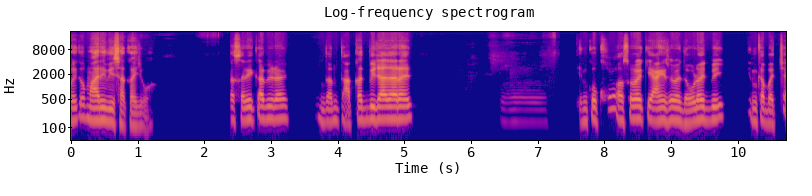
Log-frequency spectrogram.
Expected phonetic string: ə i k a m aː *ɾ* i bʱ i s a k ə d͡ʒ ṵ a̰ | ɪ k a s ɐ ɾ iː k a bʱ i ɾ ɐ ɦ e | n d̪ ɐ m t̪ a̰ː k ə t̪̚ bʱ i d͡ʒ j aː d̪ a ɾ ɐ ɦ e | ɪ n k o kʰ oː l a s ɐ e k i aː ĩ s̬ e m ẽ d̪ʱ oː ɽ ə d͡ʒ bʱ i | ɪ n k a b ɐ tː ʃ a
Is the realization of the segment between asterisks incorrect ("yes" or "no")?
no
